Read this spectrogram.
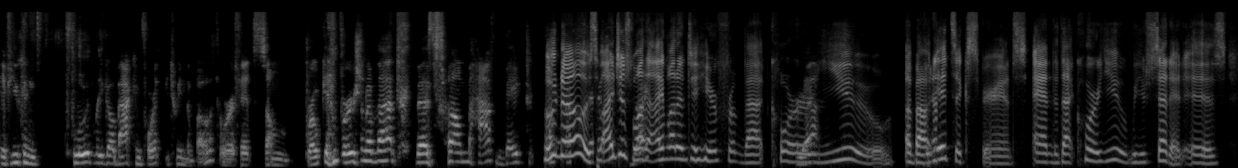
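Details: Adult speaker; ordinary conversational speech.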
